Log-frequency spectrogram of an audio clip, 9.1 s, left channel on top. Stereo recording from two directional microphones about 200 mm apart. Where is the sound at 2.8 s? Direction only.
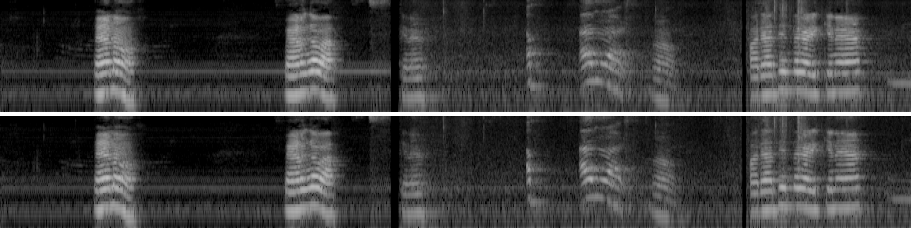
25° right (ahead or behind).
